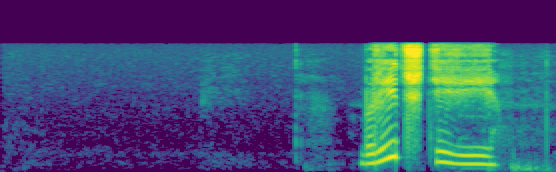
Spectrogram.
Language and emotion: Russian, sad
